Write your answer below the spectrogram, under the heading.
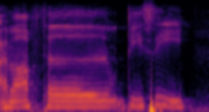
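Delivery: slow, loud, breezy put-on voice. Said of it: "she's just like".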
